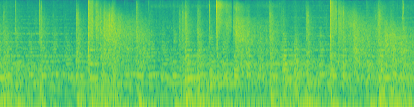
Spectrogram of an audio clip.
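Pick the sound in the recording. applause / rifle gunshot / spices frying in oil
rifle gunshot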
